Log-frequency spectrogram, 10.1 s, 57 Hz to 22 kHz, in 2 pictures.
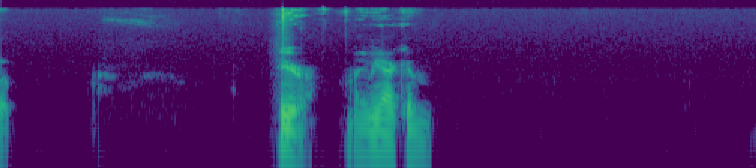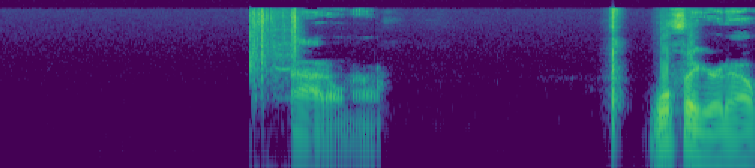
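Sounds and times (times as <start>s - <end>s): man talking: 1.8s - 3.0s, 6.9s - 7.7s, 9.3s - 10.0s.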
